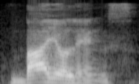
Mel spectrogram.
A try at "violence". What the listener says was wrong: Not not violence, but violence. Violence. You need to put more vibration on the V.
